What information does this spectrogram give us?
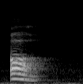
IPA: ɔ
